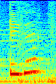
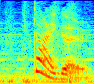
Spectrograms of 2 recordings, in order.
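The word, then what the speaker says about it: tiger: टिगर इसका गलत उच्चारण है। इसे सही तरीके से बोलने के लिए पहले बोलें टाई, फिर इसमें जोड़ें गर, जोड़कर बोलें टाइगर।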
